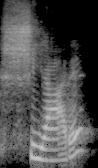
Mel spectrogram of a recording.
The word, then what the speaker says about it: sciare: have in English, is the sound of the SC combined with the vowel I or E. So it's she or she. It's not sk or sch, but sh. Like sciare, ski, and scendere, to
